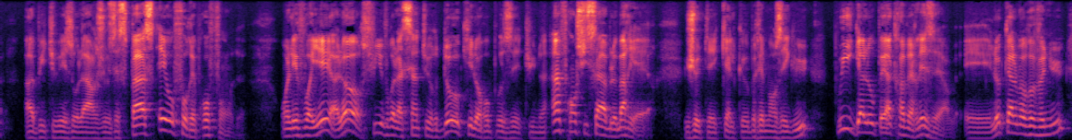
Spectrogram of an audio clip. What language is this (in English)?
French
